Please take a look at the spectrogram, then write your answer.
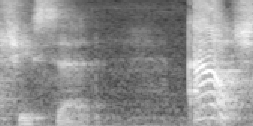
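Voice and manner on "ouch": squeaky high yelp of pain; a well hit by a penny; high ouch. A narrator's reading. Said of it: "said the well".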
